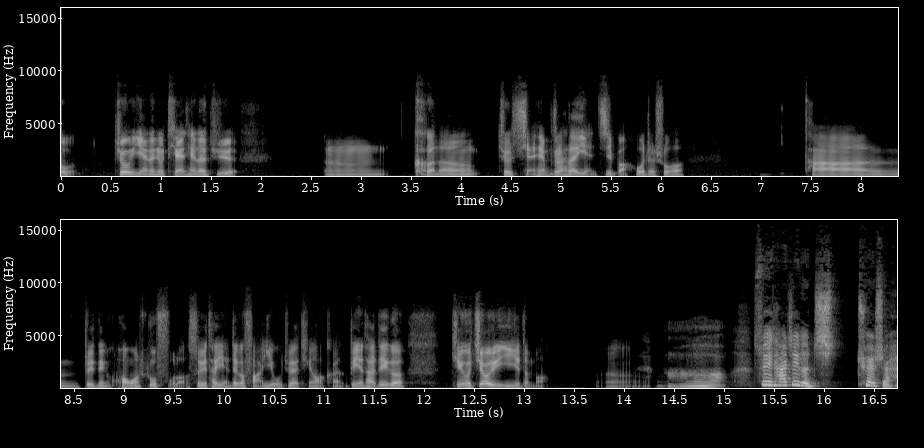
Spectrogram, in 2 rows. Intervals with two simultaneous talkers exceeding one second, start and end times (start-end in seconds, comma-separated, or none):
none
